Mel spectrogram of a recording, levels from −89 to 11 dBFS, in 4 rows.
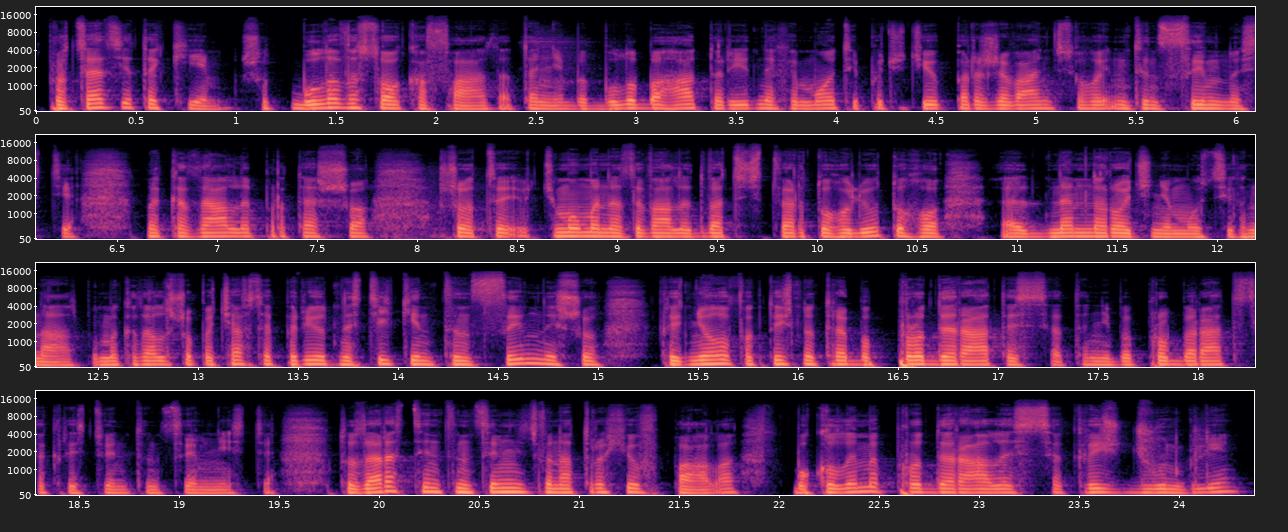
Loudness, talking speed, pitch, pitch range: -17 LUFS, 160 wpm, 135 Hz, 130-145 Hz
